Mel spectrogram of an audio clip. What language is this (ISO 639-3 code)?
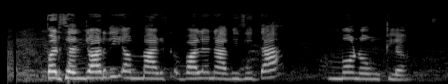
cat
